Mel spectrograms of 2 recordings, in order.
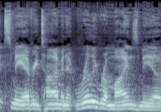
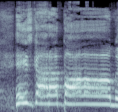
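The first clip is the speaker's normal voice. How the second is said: very high, slow, alarmed cry; panicked passengers; 4 dB louder, much slower than usual. Retold or imitated. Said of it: "they're like".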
